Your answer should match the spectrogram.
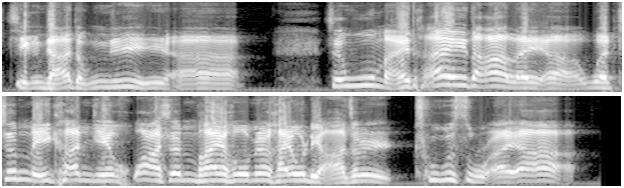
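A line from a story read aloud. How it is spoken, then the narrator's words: Tearful complaint. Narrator (Chinese): 男子就哭诉了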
